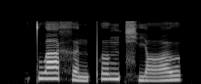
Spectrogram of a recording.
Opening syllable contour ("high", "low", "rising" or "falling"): high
